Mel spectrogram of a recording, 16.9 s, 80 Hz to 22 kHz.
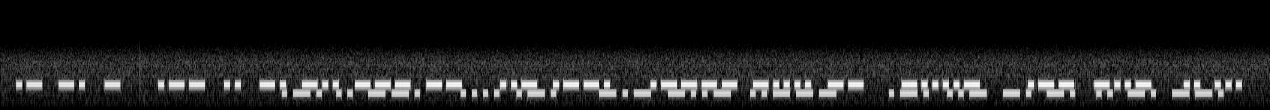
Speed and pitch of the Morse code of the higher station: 17 wpm, 1000 Hz

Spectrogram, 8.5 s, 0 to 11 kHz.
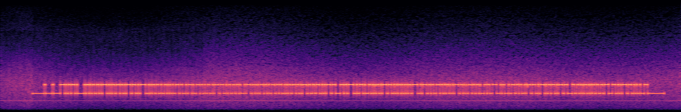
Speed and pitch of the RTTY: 75 baud, 850 Hz shift, 2300 Hz centre

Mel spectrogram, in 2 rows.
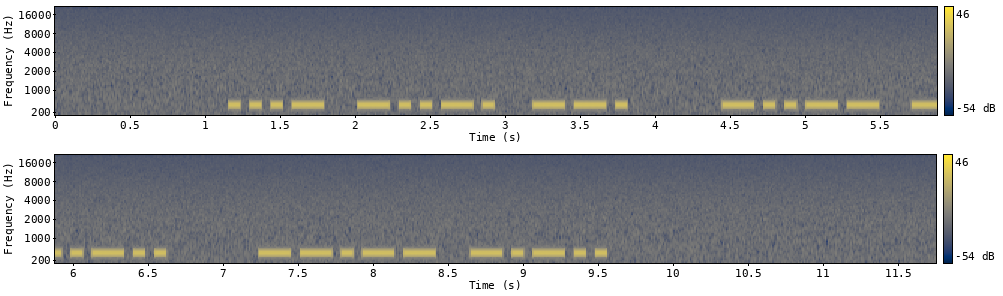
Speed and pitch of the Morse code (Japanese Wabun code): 17 wpm, 470 Hz

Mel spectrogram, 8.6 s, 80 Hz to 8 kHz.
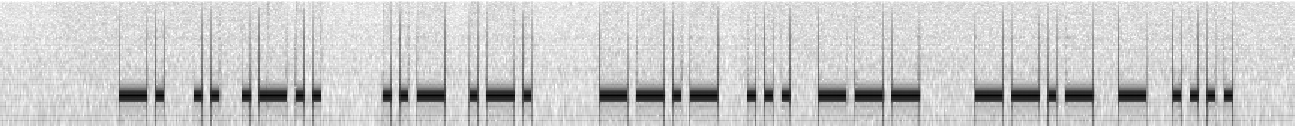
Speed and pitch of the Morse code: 21 wpm, 700 Hz

